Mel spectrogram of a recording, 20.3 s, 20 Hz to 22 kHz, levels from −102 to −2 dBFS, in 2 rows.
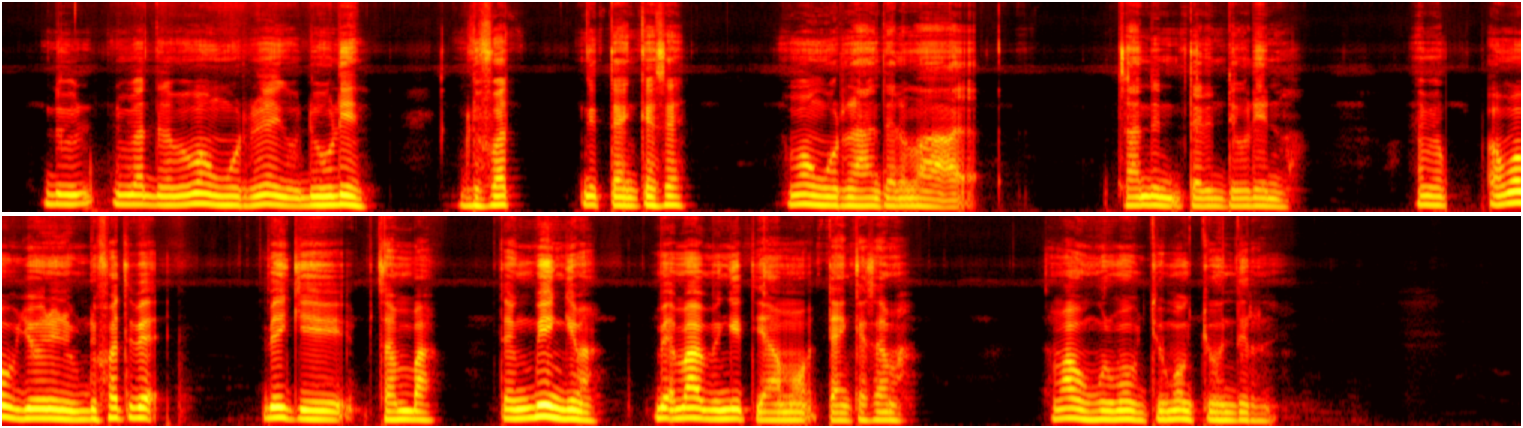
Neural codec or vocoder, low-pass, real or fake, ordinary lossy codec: none; none; real; none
